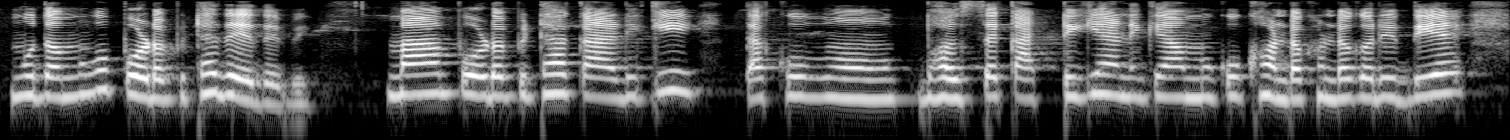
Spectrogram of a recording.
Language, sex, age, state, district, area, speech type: Odia, female, 18-30, Odisha, Puri, urban, spontaneous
